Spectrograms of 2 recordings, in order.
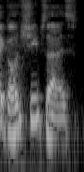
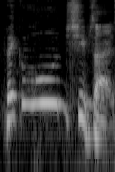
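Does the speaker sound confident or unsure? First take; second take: confident; unsure. First: It is said plainly and confidently. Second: It is said hesitantly, sounding unsure.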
